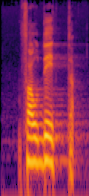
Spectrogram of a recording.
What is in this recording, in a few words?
"faudetta", dialettu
